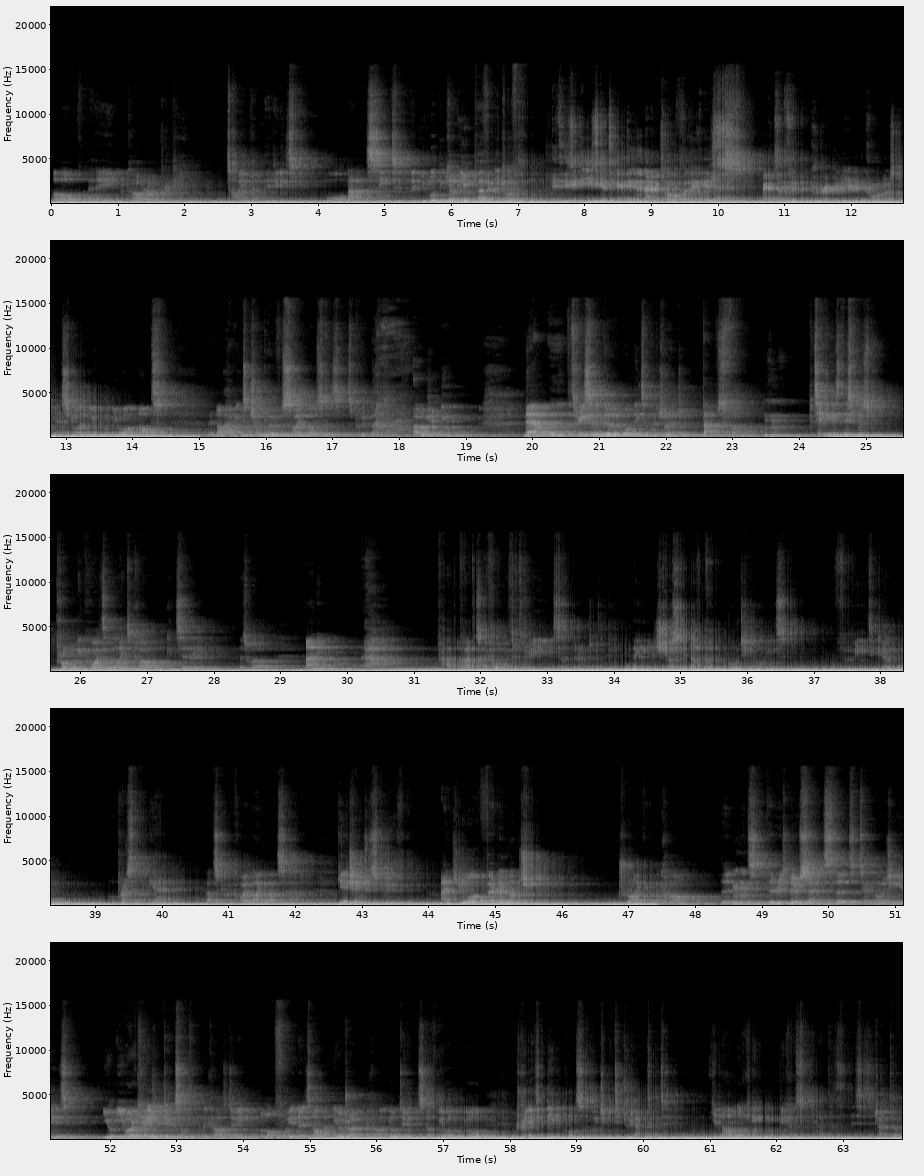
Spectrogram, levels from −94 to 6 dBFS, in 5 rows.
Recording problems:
off-mic speech; far
room echo; noticeable; dies away in 3 s
distortion; slight; 10 dB below the speech
low rumble; loud; until 15 s, from 24 to 47 s and from 55 s on; 3 dB below the speech

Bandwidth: 15.5 kHz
